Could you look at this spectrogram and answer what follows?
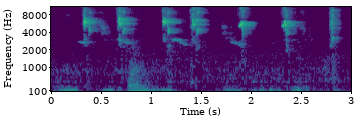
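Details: Javan bushlark lure song for getting a kept bird to sing: very high, sharp chirps about twice a second over a steady low rumbling and knocking background.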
